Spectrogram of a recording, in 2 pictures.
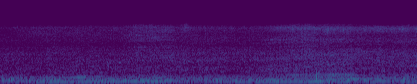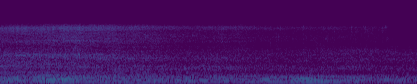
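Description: Road traffic: a motor vehicle's low engine rumble and tyre noise swelling through the middle and fading toward the end.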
